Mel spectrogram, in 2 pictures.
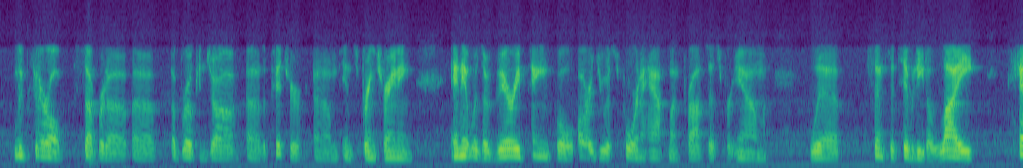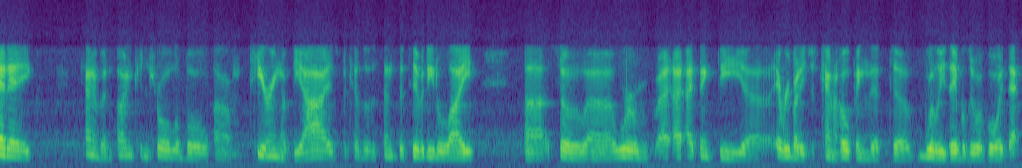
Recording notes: calls in from Texas' spring training in Surprise, Ariz.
